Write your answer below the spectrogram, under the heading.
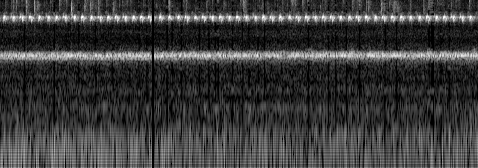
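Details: Night-time cricket chorus with an even, rapid chirp of roughly four pulses a second, two bright piercing tones held without a break, and a single soft click partway through.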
